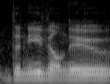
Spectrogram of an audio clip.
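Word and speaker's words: Villeneuve: very very good uh denil knew that's how you pronounced his name um you're wondering he's uh it's it's a for name right so for Americans we're like Denis VV um he's a very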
